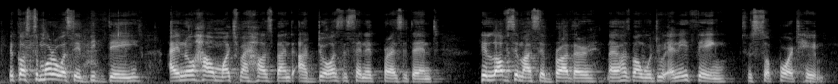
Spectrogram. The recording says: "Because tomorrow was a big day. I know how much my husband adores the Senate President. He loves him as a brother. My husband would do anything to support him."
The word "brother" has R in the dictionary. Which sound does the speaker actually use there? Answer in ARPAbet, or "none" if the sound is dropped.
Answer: R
